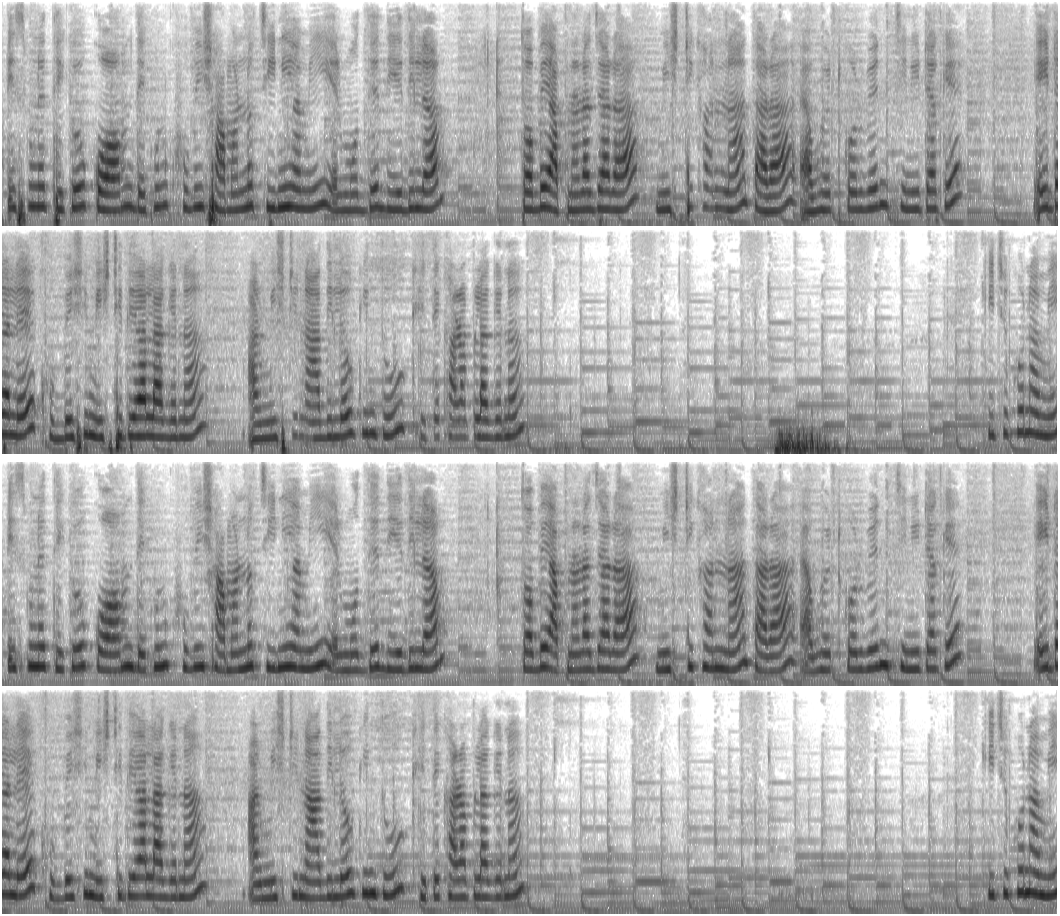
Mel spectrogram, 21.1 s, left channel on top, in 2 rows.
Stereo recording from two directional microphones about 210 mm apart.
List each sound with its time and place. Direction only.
0.0 s a woman's voice: 40° left (ahead or behind)
20.4 s a woman's voice: 40° left (ahead or behind)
